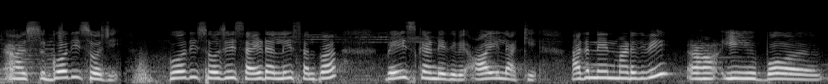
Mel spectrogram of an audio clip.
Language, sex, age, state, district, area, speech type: Kannada, female, 45-60, Karnataka, Bellary, rural, spontaneous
